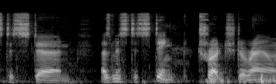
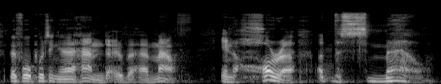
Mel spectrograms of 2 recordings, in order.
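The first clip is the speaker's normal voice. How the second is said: usual speaking voice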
